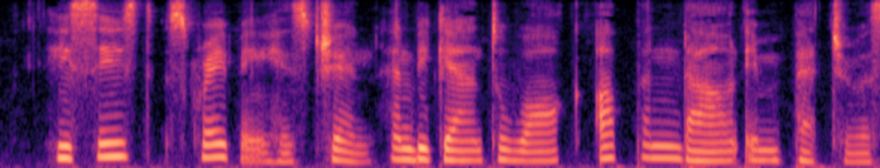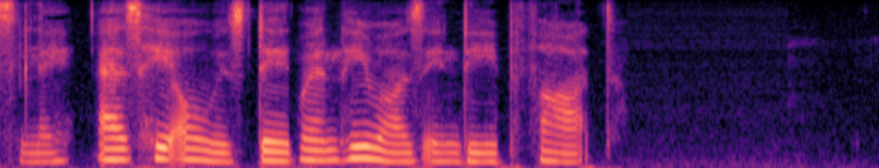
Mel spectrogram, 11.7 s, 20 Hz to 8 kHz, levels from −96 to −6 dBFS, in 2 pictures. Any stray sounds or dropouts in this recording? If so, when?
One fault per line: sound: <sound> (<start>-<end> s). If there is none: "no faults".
no faults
